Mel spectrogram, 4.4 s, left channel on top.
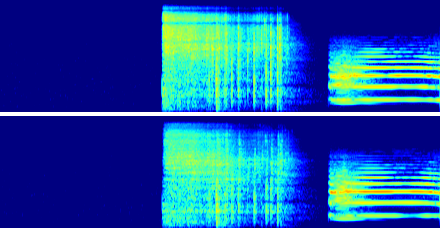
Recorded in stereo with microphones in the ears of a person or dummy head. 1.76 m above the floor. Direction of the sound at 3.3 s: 5° right (ahead or behind).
